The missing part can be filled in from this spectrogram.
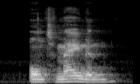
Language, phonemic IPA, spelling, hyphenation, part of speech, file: Dutch, /ˌɔntˈmɛi̯.nə(n)/, ontmijnen, ont‧mij‧nen, verb, Nl-ontmijnen.ogg
- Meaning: 1. to demine, to remove mines 2. to avoid a conflict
